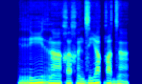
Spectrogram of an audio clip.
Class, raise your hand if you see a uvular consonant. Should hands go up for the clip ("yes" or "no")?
yes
